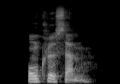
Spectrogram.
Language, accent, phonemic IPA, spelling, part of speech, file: French, France, /ɔ̃.klə sam/, Oncle Sam, proper noun, LL-Q150 (fra)-Oncle Sam.wav
- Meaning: Uncle Sam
